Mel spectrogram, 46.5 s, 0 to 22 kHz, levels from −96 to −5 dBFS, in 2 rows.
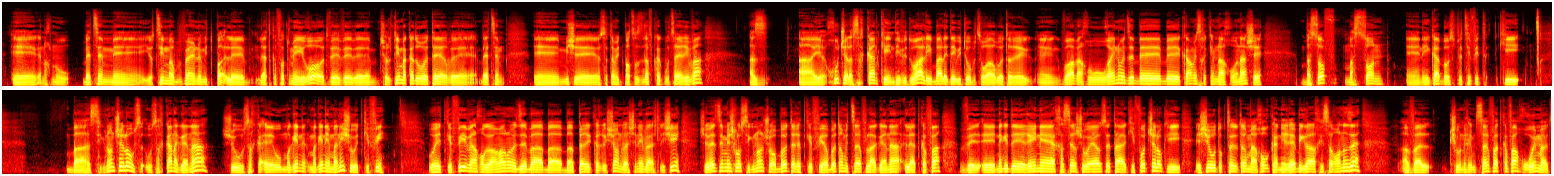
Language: Hebrew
